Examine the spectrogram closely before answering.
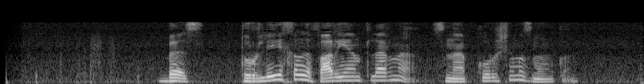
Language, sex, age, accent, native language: Uzbek, male, 25-34, Surxondaryo, Uzbek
